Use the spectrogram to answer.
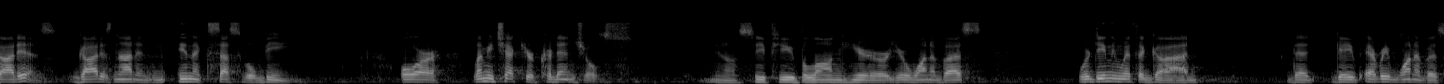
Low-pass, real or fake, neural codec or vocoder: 7.2 kHz; fake; vocoder, 22.05 kHz, 80 mel bands, Vocos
